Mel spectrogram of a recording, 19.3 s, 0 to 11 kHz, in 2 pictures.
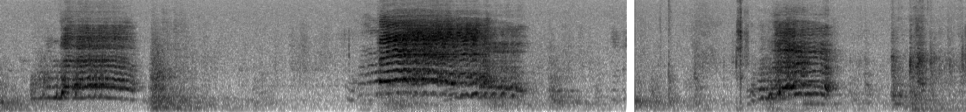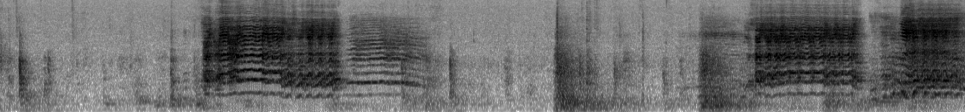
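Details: Male goat on a handmade goat farm in Japan, recorded 7 December 2022, bleating in a strange voice: loud, wavering, harmonic-rich bleats about a second long, repeated in bursts with short quiet gaps between.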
